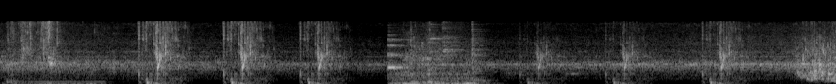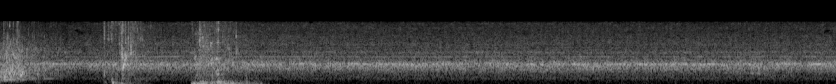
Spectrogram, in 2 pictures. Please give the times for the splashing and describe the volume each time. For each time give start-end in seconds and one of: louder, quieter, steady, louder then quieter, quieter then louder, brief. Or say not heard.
0.1-11.0 quieter then louder.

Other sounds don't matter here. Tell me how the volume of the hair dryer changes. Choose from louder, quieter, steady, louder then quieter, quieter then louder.
louder.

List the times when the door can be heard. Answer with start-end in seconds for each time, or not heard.
3.9-4.8.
